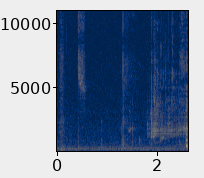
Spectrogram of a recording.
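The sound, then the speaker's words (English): Four Loko trickles and then pours steadily into a glass, the splashing growing louder and brighter toward the end, with a faint rising tone as the glass fills. “You can tell the way it's a glass by the way it sounds.”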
